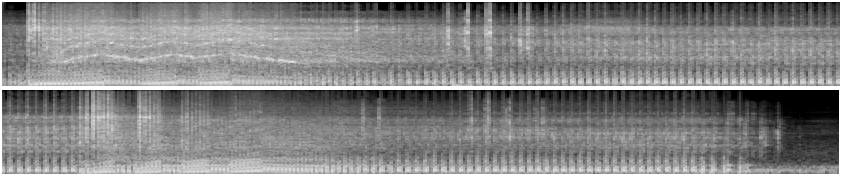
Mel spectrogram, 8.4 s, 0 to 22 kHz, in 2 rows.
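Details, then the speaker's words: Brand-new 2024 Stihl KM111R combi power head, 31cc 4-Mix, with trimmer attachment; started right up, crisp steady high-rpm buzz with quick throttle blips, running clean and even at full throttle; normal, powerful running. "Started right up, just like the 91. These 4-mixes always start right up. Always. Hear the power."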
